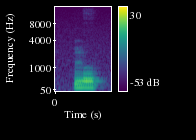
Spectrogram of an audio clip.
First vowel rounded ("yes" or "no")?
yes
